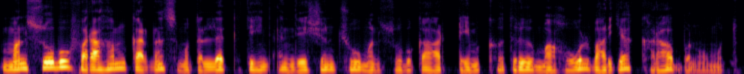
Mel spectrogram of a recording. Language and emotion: Kashmiri, sad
